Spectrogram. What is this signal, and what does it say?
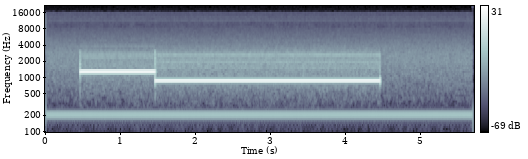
Two-tone page, heard as a one-second tone, then a three-second tone, about 1290 then 880 Hz. It is heard from 0.5 to 4.5 s.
